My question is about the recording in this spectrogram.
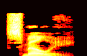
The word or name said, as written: smelly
